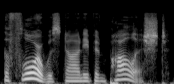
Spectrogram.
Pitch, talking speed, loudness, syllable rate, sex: 180 Hz, 205 wpm, -18 LUFS, 5.7 syllables/s, female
